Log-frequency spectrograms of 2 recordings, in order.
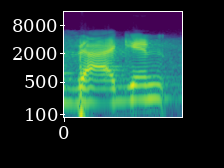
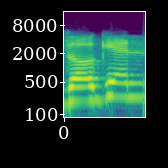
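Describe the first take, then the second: First: The first vowel is an ae sound. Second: The first vowel is a short a. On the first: "या जैगेन नहीं है" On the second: "जगेन नहीं है ये"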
